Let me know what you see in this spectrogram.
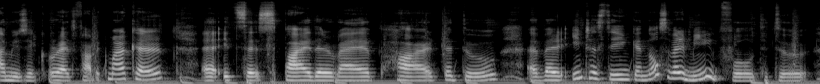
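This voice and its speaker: A woman speaks at a moderate pace in a Russian accent. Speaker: clothing customizer, artist. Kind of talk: tutorial.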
